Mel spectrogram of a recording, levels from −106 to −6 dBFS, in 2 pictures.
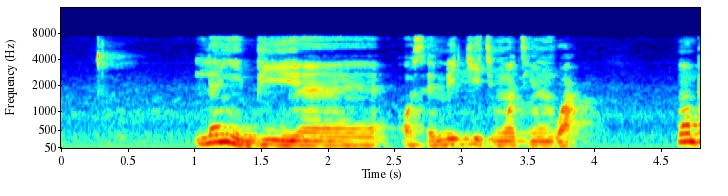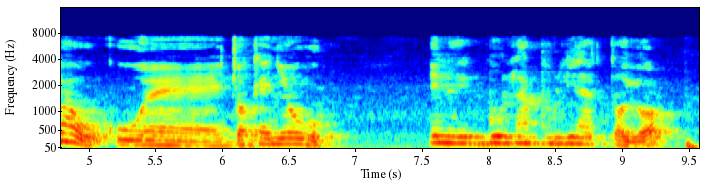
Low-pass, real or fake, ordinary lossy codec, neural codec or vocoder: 7.2 kHz; real; none; none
